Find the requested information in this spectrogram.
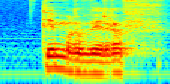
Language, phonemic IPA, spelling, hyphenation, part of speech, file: Dutch, /ˈtɪ.mərˌʋɛrf/, timmerwerf, tim‧mer‧werf, noun, Nl-timmerwerf.ogg
- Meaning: a construction yard where the primary construction material is wood; esp. in relation to ship building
